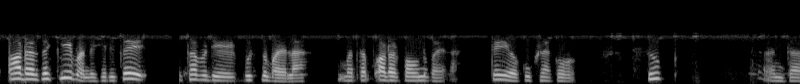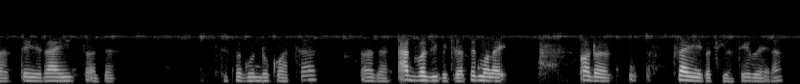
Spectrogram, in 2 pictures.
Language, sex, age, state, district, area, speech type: Nepali, female, 30-45, West Bengal, Darjeeling, urban, conversation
